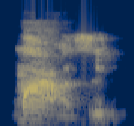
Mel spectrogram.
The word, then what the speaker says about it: Mazi: So to pronounce Mazi Nnamdi, they wrote it M-A-A, Mazi. They didn't write M-A, they wrote Mazi.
